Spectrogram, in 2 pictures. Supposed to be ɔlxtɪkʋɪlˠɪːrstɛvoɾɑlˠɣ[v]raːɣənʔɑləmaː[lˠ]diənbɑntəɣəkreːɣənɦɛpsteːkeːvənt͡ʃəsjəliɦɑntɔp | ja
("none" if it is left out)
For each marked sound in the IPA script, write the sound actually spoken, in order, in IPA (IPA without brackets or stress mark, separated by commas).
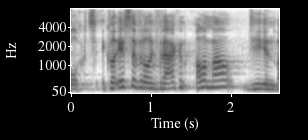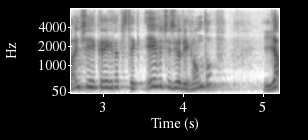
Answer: v, lˠ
